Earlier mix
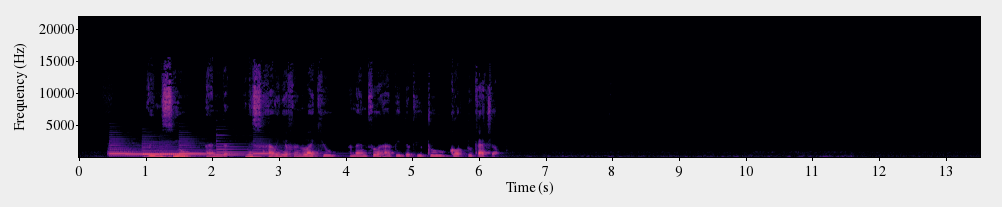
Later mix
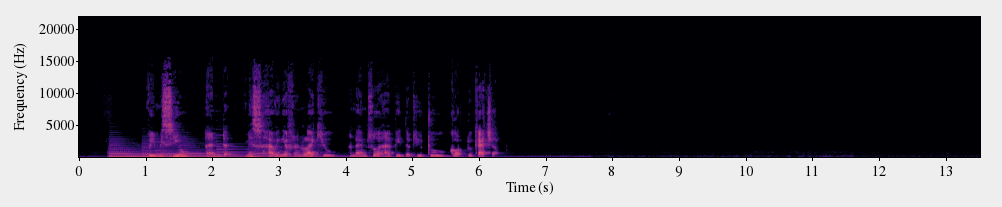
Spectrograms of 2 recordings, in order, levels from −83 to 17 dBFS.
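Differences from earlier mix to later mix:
speech: remove Chebyshev band-stop filter 1,100–9,000 Hz, order 2
background: remove high-pass with resonance 540 Hz, resonance Q 6

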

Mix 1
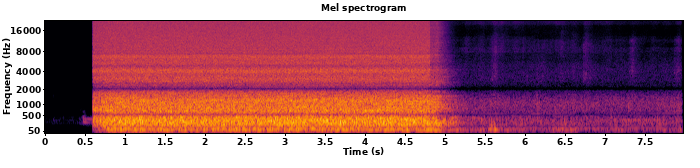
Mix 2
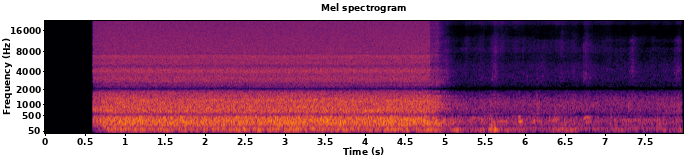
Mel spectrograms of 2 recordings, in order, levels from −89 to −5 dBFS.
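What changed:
speech: entry +1.65 s
first sound −10.0 dB

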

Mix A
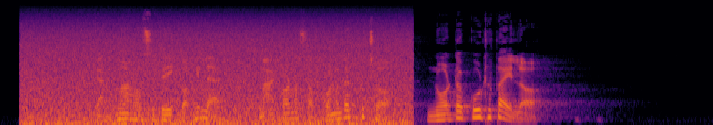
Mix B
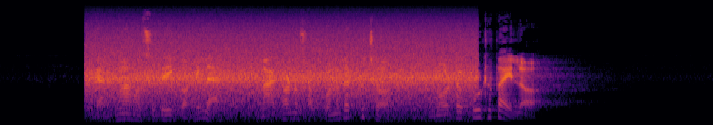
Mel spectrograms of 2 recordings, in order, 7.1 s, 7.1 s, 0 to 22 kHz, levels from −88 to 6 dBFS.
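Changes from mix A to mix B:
background: entry +0.65 s
master: add high-pass with resonance 1,900 Hz, resonance Q 3.6

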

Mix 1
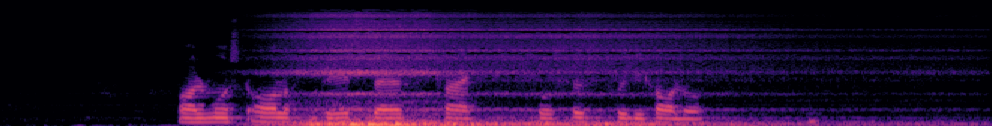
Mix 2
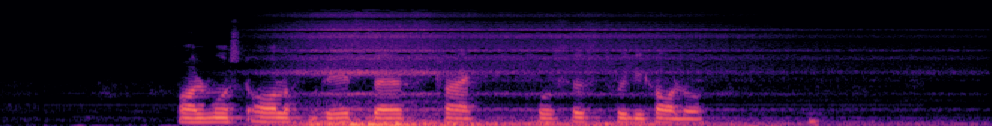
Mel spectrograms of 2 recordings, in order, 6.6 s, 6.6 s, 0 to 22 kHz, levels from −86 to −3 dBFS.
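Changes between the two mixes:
speech +7.0 dB
master: add parametric band 12,000 Hz −9.5 dB 0.28 octaves

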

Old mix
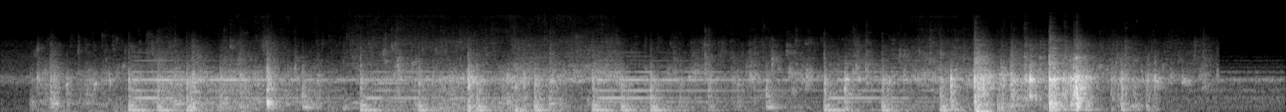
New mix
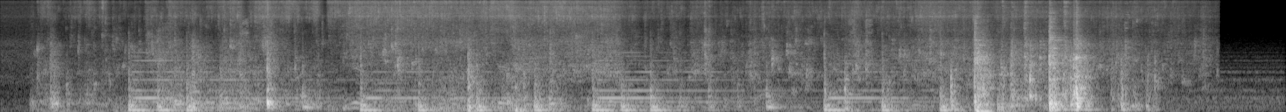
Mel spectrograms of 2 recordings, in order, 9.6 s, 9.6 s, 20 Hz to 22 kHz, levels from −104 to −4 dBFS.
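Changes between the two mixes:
speech +6.0 dB
master: remove low-pass with resonance 1,200 Hz, resonance Q 5.9

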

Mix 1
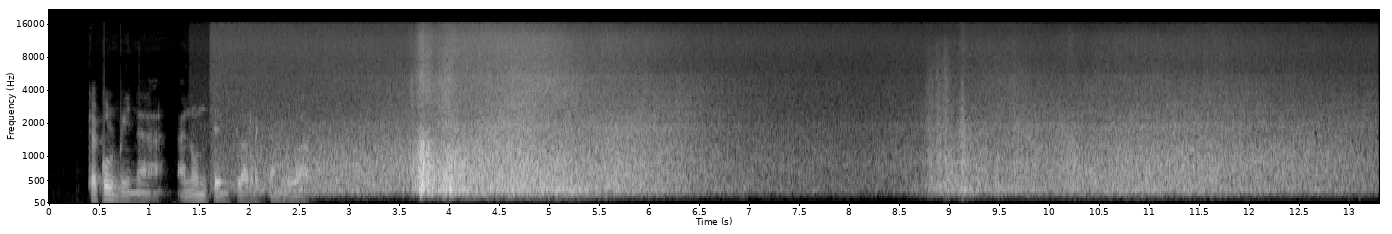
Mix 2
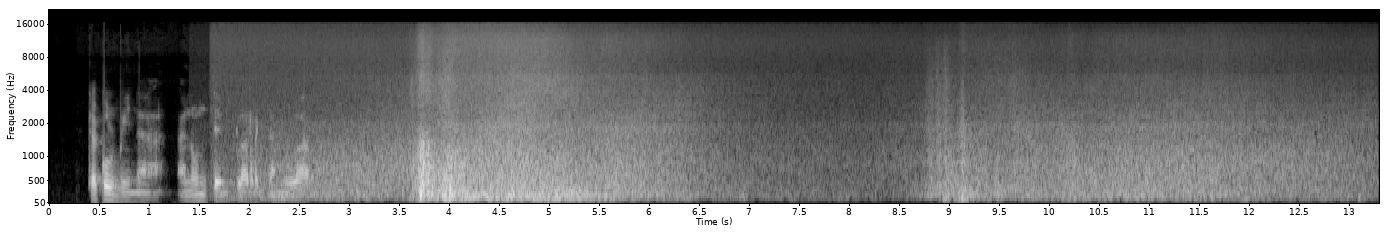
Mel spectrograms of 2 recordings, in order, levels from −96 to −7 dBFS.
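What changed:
speech +6.5 dB
background: remove Chebyshev high-pass filter 300 Hz, order 4

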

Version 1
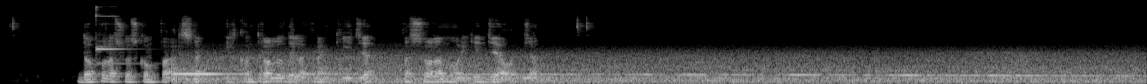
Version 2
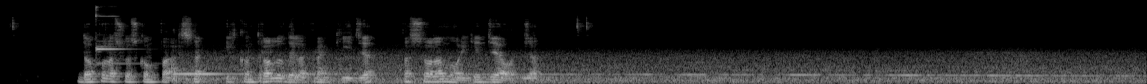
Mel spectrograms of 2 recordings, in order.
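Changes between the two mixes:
speech −5.0 dB
first sound −3.5 dB
second sound −10.0 dB

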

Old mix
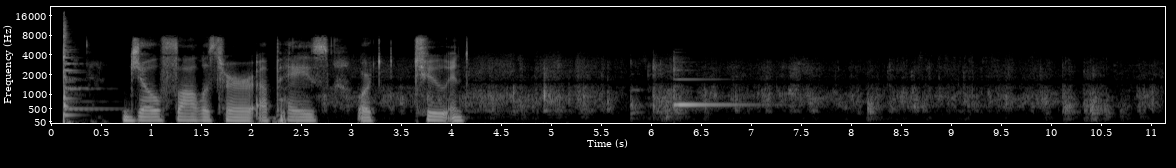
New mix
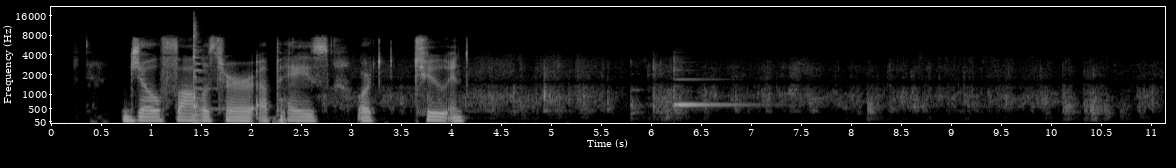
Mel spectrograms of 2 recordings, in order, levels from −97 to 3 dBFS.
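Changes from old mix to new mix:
speech +4.0 dB
first sound: entry +1.30 s

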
